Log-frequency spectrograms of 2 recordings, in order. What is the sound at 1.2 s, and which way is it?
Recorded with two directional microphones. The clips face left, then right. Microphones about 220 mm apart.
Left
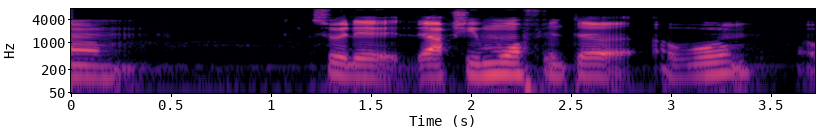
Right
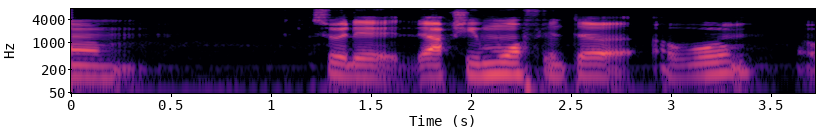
Speech, 55° right (ahead or behind).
